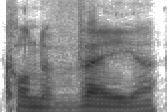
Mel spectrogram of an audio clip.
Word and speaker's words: conveyor: It's still a little bit. It says a little bit like a W.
